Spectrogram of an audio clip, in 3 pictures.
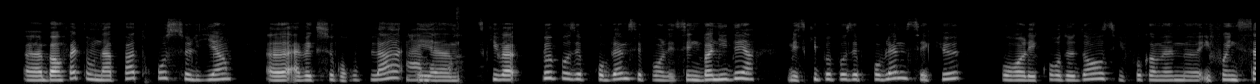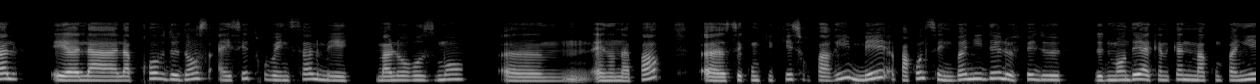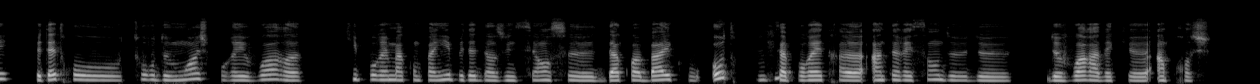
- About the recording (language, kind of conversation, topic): French, advice, Comment remplacer mes mauvaises habitudes par de nouvelles routines durables sans tout changer brutalement ?
- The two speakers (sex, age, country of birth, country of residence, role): female, 25-29, France, France, advisor; female, 35-39, France, France, user
- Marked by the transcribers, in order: tapping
